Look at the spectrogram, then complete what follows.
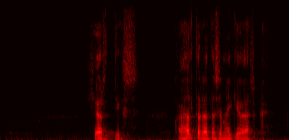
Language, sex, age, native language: Icelandic, male, 40-49, Icelandic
